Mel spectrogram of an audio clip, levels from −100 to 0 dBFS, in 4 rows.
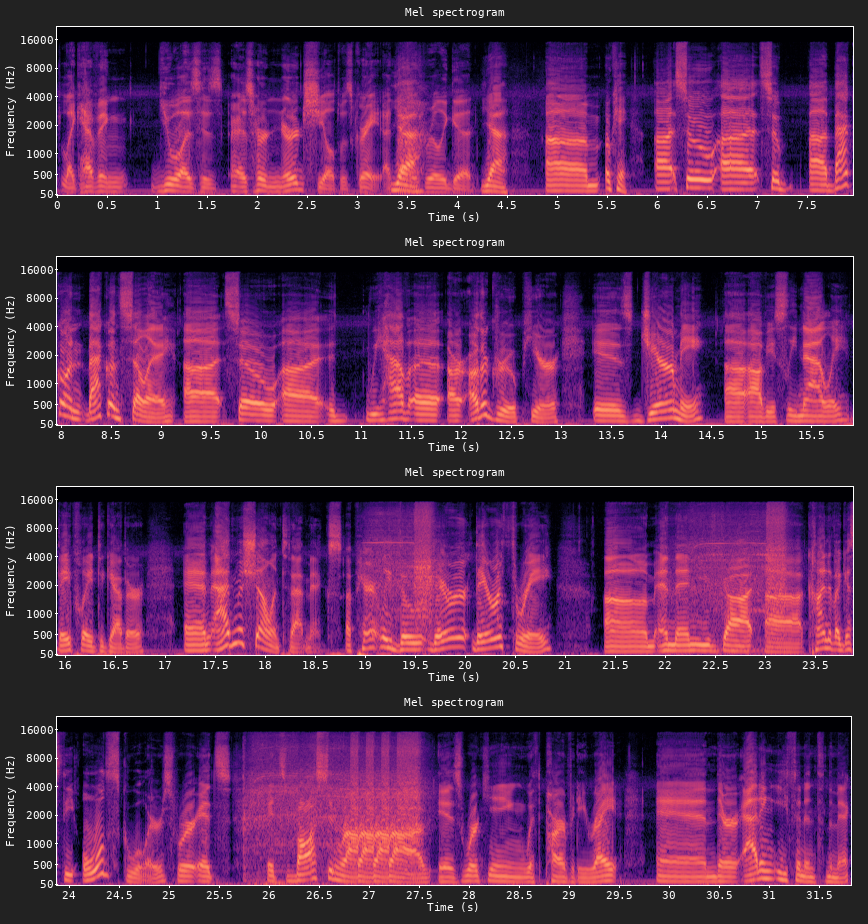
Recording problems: distortion; slight; 10 dB below the speech
machinery noise; loud; throughout; 6 dB below the speech
audio stuttering; at 27 s

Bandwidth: 15 kHz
